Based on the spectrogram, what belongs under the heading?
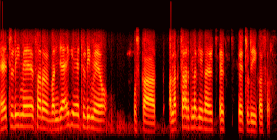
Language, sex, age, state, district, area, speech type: Hindi, male, 18-30, Rajasthan, Bharatpur, rural, conversation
